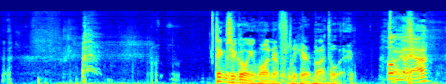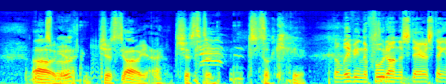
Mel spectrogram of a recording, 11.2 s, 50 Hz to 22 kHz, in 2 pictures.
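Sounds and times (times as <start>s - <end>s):
person coughing: 1.0s - 1.4s
speech: 2.7s - 11.1s.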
